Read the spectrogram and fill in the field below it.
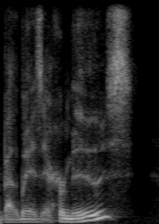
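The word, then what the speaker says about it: Hormuz: Is it Hermuz? Hermuz, yeah.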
